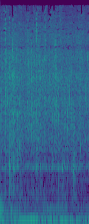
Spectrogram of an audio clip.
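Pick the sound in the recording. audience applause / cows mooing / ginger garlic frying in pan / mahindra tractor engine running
ginger garlic frying in pan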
